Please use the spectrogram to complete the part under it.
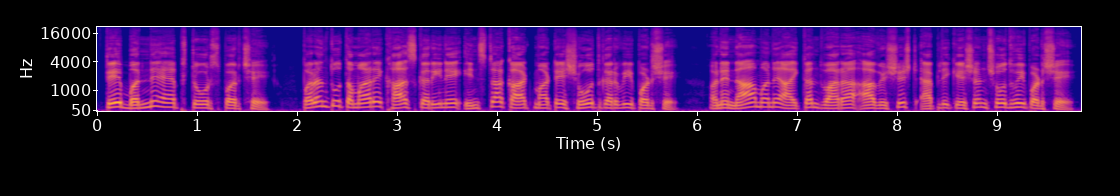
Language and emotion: Gujarati, neutral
